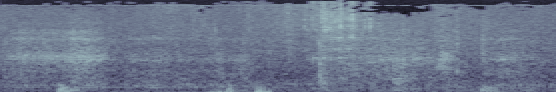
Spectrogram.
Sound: heavy breathing

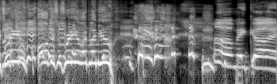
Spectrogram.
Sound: laughing

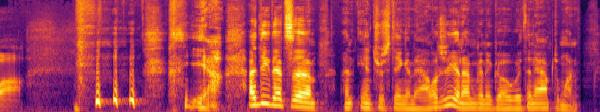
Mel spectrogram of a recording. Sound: laugh

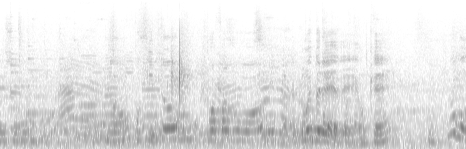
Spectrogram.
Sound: Spanish

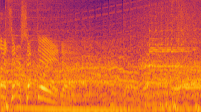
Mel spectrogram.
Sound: cheer

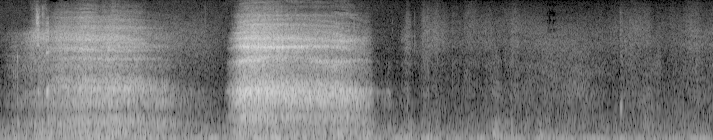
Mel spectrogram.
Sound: sighs

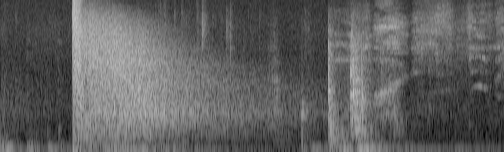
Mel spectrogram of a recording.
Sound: gunshot

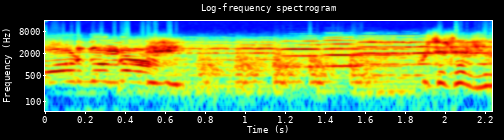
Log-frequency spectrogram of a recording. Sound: door knocks

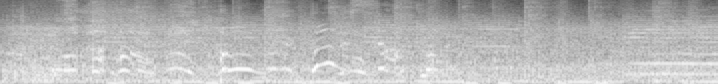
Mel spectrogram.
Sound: laughs; upbeat rock music

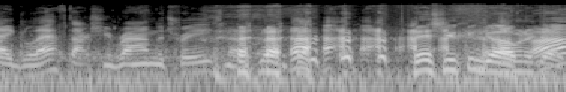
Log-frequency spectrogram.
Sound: laughing

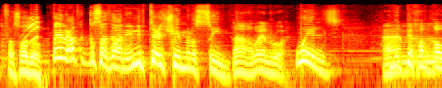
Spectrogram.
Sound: sad music plays; laughs

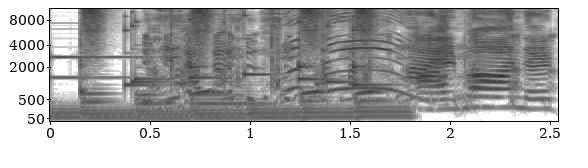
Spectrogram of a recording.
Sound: kids laugh

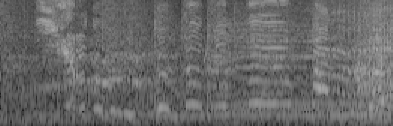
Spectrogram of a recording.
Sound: humming

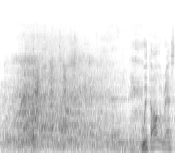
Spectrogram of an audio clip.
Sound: laughter

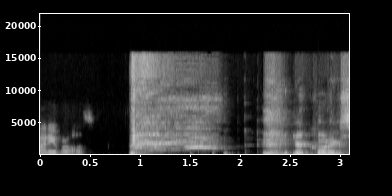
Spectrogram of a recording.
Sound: chuckling

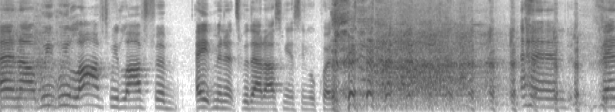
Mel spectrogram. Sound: laughter

